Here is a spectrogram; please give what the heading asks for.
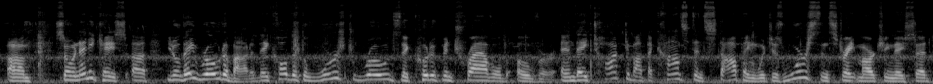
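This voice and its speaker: A man's voice: high-pitched, fairly bright tone. Chatty man telling stories outdoors. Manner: chatty, storytelling, rambling asides. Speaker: tour co-host. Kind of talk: outdoor battlefield tour talk. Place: outdoors by a road, beside an old inn. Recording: outdoor road noise.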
